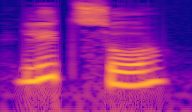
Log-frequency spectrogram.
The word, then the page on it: лицо: Russian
